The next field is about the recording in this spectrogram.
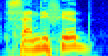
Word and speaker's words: Sandefjord: In someone did email us with the correct pronunciation because we completely mangled this, but Sandefjord in Norway.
